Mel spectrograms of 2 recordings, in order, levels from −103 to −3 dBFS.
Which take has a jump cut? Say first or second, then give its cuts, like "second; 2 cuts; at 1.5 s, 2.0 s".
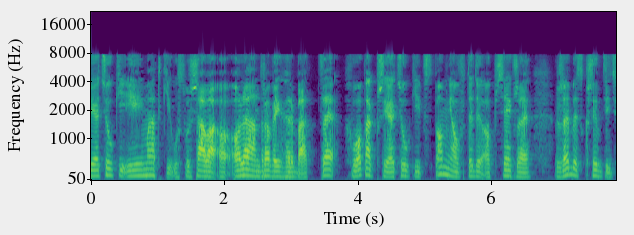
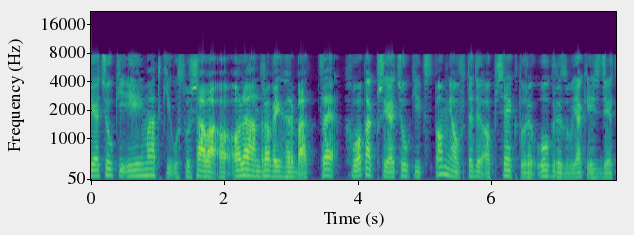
first; 1 cut; at 6.3 s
